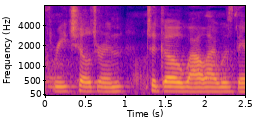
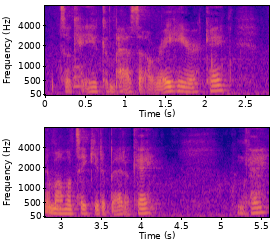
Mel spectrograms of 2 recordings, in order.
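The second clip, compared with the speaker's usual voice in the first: soft lulling; 13 dB quieter, faster than usual. Real, not acted. Lulling baby to sleep.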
